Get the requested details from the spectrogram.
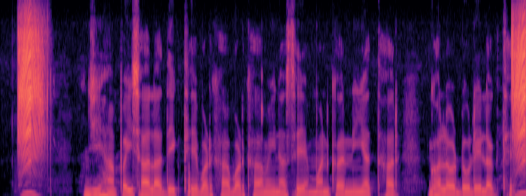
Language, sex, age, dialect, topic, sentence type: Chhattisgarhi, male, 31-35, Northern/Bhandar, banking, statement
